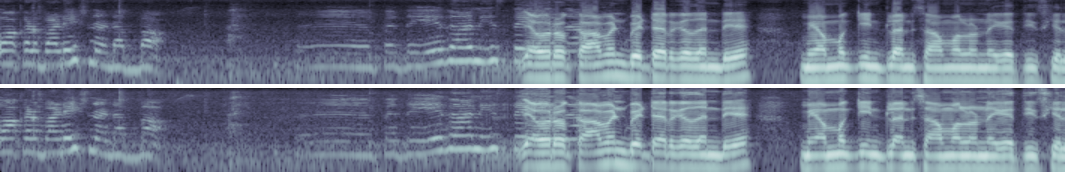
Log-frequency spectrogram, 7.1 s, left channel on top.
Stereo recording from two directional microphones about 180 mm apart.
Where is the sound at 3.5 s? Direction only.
5° left (ahead or behind).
